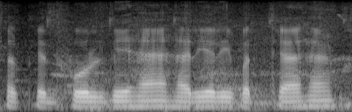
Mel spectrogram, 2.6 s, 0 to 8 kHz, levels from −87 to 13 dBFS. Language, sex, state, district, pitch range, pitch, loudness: Hindi, male, Uttar Pradesh, Saharanpur, 95-105 Hz, 100 Hz, -15 LUFS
